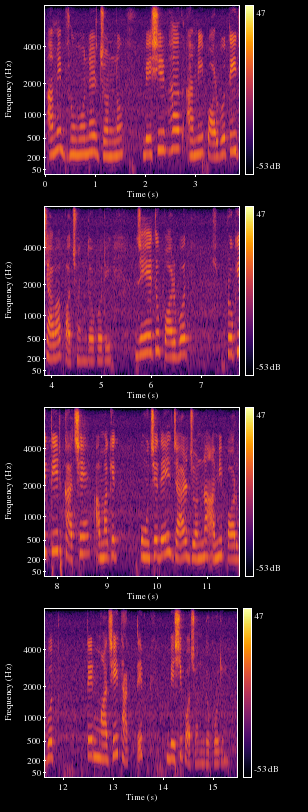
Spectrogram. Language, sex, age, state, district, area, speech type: Bengali, female, 18-30, West Bengal, Purulia, urban, spontaneous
